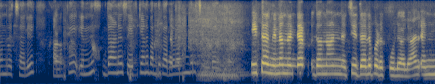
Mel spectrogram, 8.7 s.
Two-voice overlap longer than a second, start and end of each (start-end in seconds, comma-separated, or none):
none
